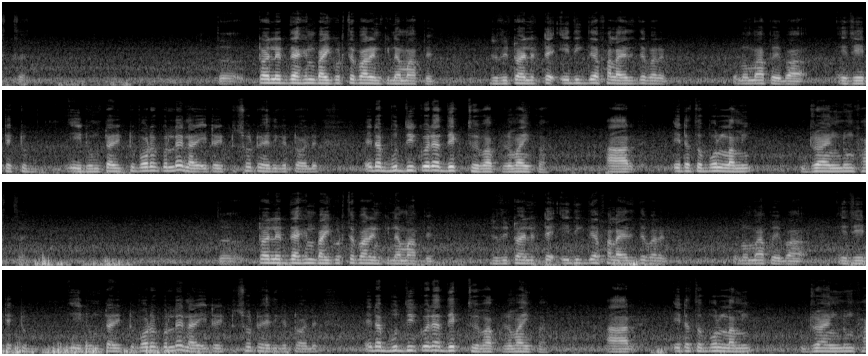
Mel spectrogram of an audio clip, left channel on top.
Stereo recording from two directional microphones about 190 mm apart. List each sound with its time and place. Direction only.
2.6 s speech: 15° left (ahead or behind)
